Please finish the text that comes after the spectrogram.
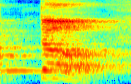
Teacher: आप जब टे बोलोगे तो आपकी जो जीभ है आपके मूर्धा से टकराएगी।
